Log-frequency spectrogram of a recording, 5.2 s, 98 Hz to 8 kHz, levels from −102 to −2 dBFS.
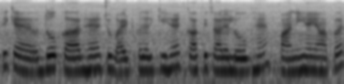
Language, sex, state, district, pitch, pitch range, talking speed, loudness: Hindi, female, Haryana, Jhajjar, 200 Hz, 195-220 Hz, 210 wpm, -14 LUFS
